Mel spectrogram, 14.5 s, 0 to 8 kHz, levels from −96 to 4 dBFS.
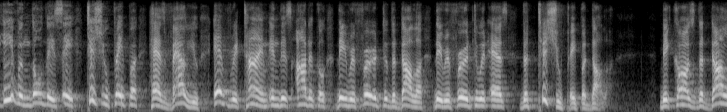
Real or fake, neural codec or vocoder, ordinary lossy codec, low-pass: real; none; Opus, 24 kbps; 7.2 kHz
